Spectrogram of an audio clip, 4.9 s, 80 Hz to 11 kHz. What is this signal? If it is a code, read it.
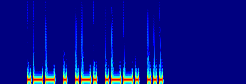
Morse code, heard as a keyed tone, about 20 wpm, 700 Hz. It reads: WERPS
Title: Code Groups - 5 Letters - 20wpm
